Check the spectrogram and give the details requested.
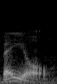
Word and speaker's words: Baal: The word is probably the contracted form of some other Hebrew word, commonly pronounced Baal and spelled B-A-A-L.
